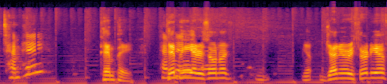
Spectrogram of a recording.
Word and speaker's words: Tempe: How do you pronounce the city name? I think it's Tempe. Tempe, Arizona.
